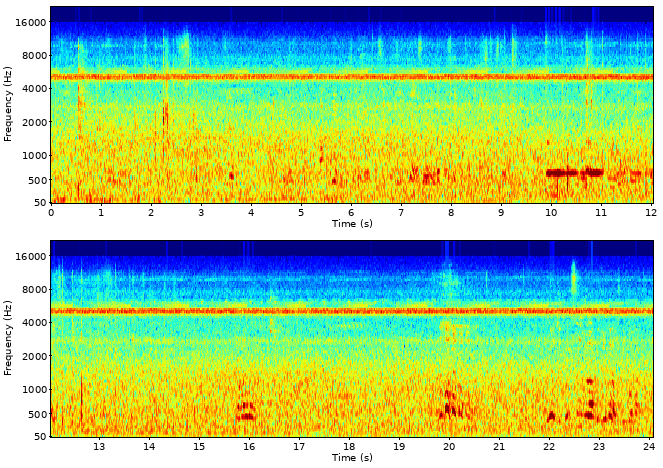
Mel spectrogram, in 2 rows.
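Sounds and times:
steady hiss: 0.0 - 24.0
high-pitched whine: 4.6 - 12.1.

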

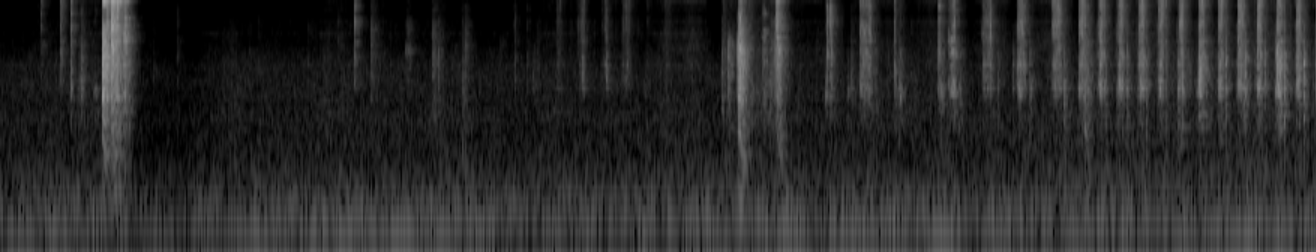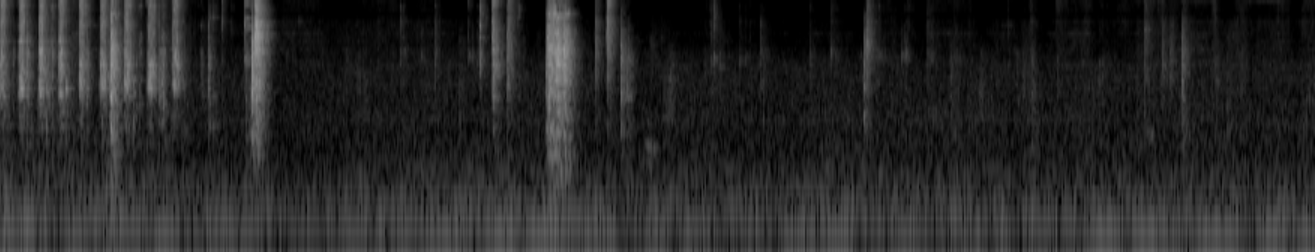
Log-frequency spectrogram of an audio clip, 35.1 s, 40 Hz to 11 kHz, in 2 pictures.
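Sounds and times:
ratchet wrench clicking: 11.0 - 20.5.

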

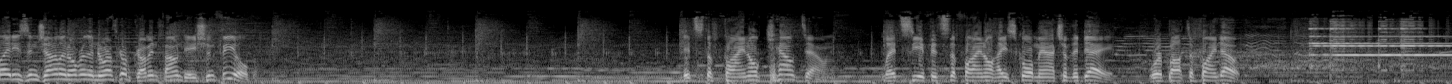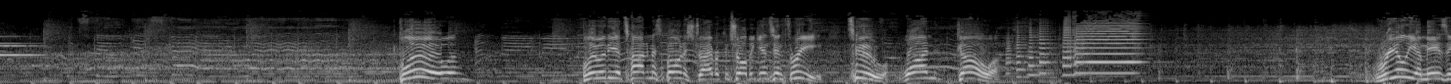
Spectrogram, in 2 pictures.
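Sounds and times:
background music with steady beat: 0.0 - 29.0
held signal tone: 13.1 - 15.2.

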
